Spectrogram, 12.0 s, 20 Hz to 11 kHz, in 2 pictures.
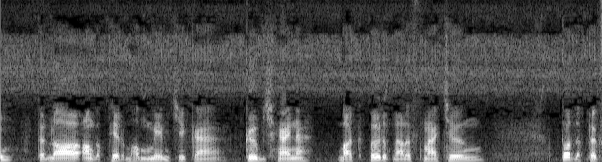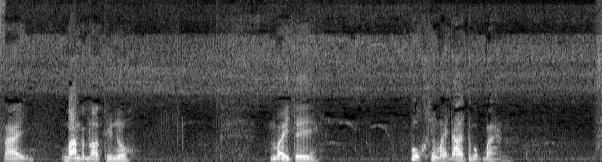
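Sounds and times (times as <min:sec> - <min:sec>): high-pitched insect chorus: 0:00.0 - 0:12.0
man speaking: 0:05.6 - 0:07.4, 0:08.7 - 0:09.2, 0:10.2 - 0:11.2.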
